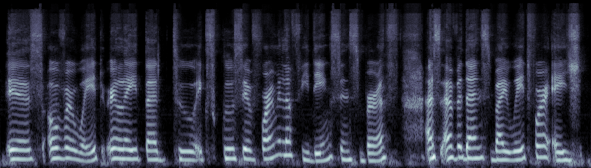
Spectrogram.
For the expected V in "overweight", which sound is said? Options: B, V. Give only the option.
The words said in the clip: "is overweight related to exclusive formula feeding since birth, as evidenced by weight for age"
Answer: V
